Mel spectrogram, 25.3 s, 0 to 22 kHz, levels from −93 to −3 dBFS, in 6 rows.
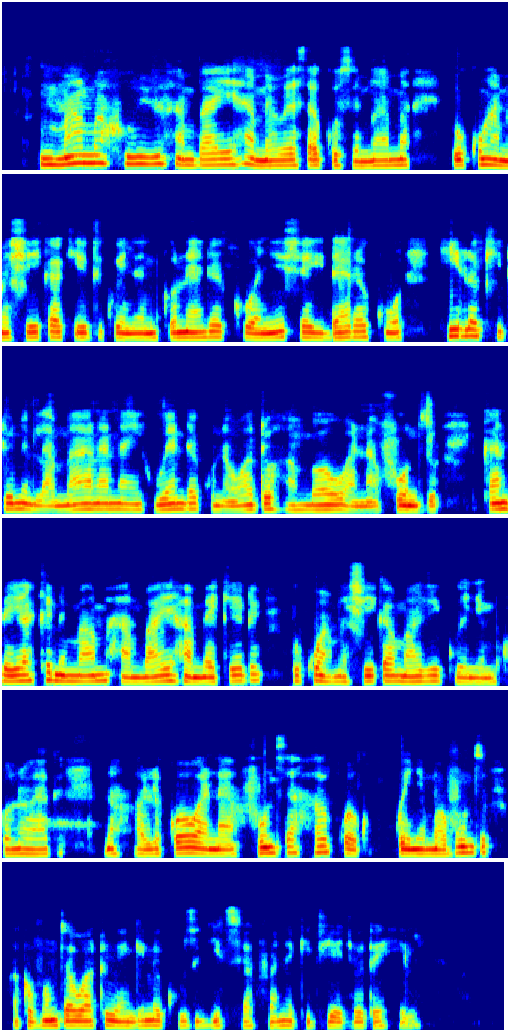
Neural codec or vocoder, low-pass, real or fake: codec, 24 kHz, 3.1 kbps, DualCodec; 7.2 kHz; fake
